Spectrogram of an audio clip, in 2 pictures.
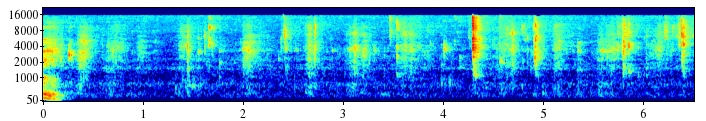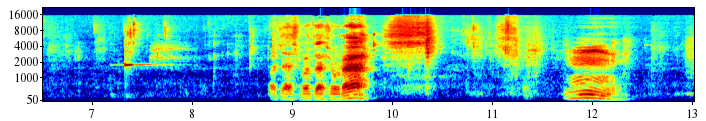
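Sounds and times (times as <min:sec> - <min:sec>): chewing and crunching: 0:00.0 - 0:08.8, 0:09.8 - 0:13.0.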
